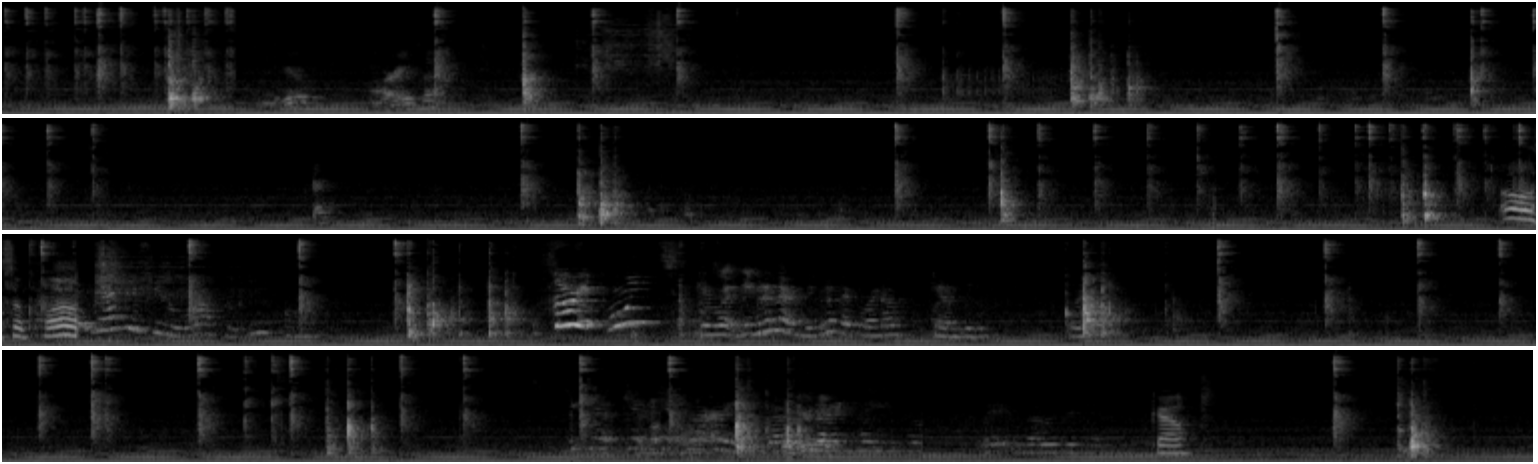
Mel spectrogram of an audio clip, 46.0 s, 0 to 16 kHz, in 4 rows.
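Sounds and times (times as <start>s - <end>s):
ping pong balls bouncing: 0.0s - 1.8s, 6.7s - 8.6s, 9.6s - 12.4s, 18.2s - 23.8s, 25.2s - 26.9s, 31.0s - 38.2s, 38.8s - 40.6s, 44.5s - 45.4s.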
